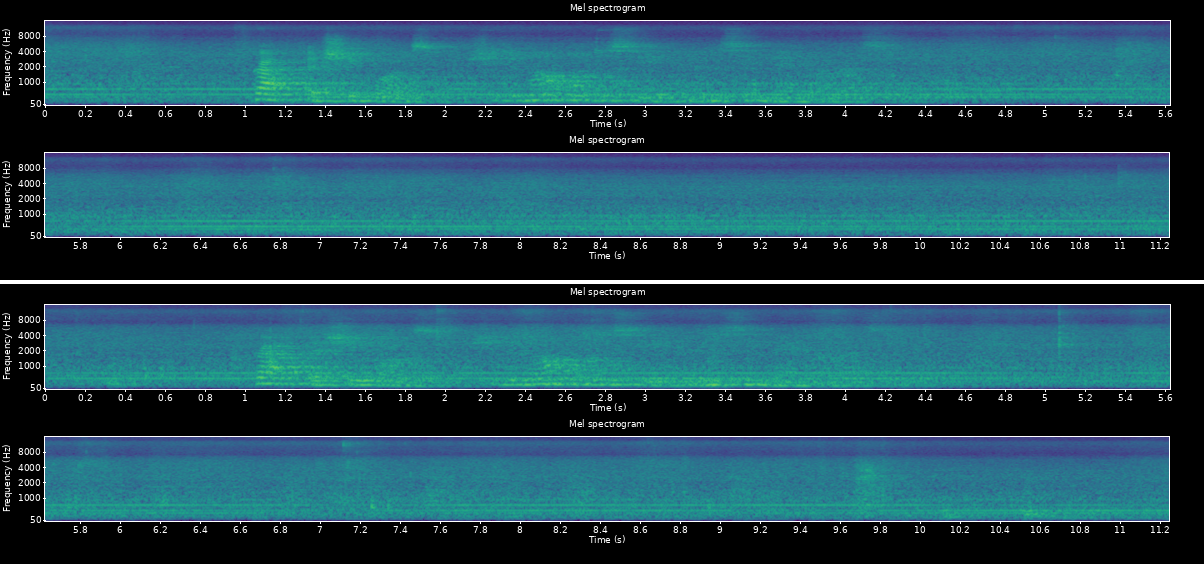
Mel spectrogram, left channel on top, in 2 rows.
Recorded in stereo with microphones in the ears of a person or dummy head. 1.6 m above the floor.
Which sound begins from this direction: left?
A woman speaking, at 1.0 s.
